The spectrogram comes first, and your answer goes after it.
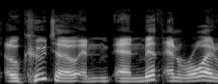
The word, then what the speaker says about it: OxT: touring two Japanese bands that evidently I've been mispronouncing their names are I thought it was oxt it's okuto and and myth and Roid which is pronounced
